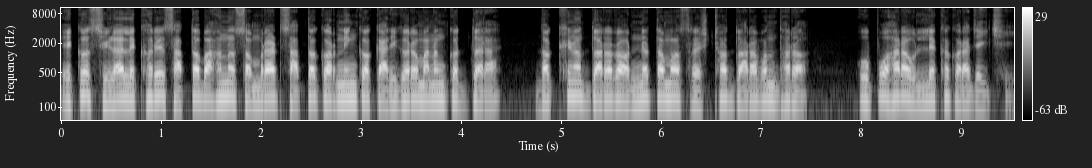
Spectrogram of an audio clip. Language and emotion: Odia, neutral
